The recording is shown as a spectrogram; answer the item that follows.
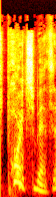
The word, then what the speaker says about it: Portsmouth: It's Portsmouth.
